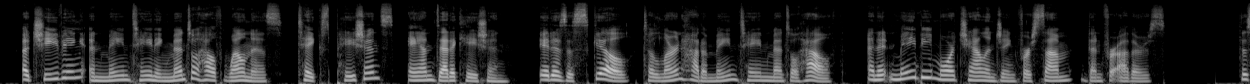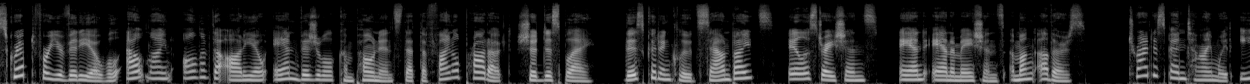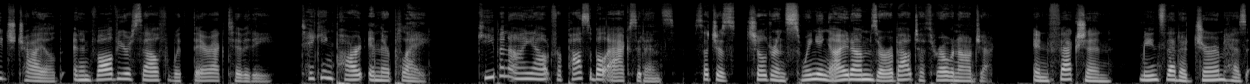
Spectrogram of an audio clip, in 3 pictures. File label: Narration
